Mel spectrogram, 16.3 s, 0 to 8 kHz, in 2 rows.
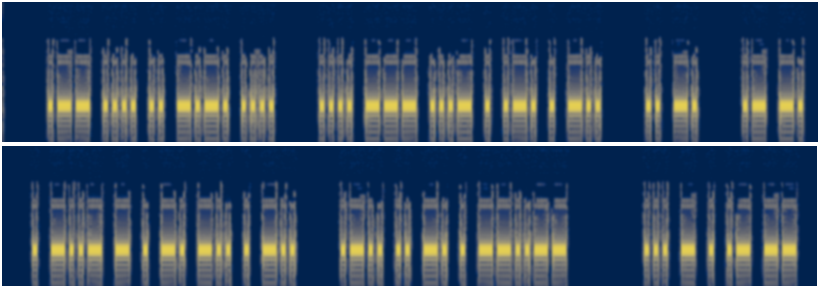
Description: Morse code, heard as a keyed tone, about 27 wpm, 650 Hz. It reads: WHICH HOVERED IN AN EXTENDED LINE, STEAM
